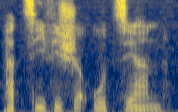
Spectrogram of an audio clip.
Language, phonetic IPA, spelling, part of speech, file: German, [paˌt͡siːfɪʃɐ ˈʔoːt͡seaːn], Pazifischer Ozean, proper noun, De-Pazifischer Ozean.ogg
- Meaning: Pacific Ocean (an ocean, the world's largest body of water, to the east of Asia and Australasia and to the west of the Americas)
